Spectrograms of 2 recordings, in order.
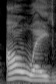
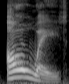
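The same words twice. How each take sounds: First: Said in the usual way. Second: ALWAYS punched a bit louder with a falling tune; emphasized always. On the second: Shown as a demonstration. Host to his viewers on bipartisanship, stressing always. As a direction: lean hard on always and let it drop. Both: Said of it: "and I emphasize always".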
